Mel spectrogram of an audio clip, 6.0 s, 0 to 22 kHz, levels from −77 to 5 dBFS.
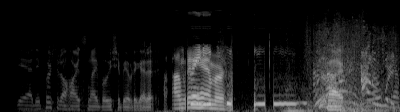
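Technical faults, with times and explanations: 0.00–2.91 s, truncation distortion on a fade: the fade-in is gritty from the start, worst up to 1.47 s, which fits roughly 11 bits kept without dither. The grit follows the level, so the fault is quantisation, not gate chatter or packet dropouts.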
